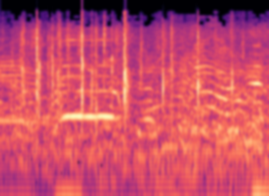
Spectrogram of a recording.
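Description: A large crowd, many voices talking and calling out at once, with scattered sharp claps.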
